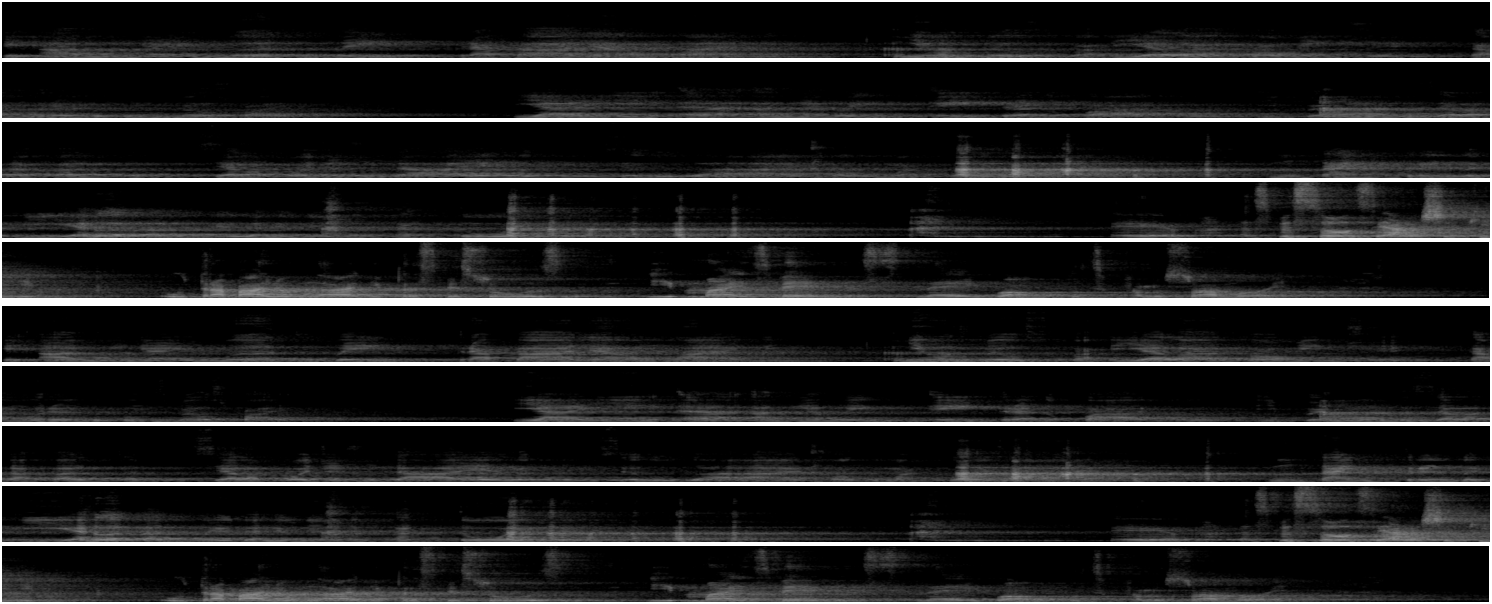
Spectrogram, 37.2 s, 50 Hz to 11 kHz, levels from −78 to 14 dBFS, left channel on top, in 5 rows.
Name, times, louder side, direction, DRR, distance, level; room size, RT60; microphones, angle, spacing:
voice 1, 0.0-2.0 2.3-3.9 4.5-7.0 7.3-8.9 10.0-15.6 15.9-20.5 21.2-25.3 34.8-35.1, right 2 dB, 40° right, 2 dB, 1.3 m, -40 dB
voice 2, 4.4-5.0 14.0-14.6 19.6-20.2 23.9-24.0 24.8-24.9 25.7-26.0 26.8-30.0 30.5-35.1 35.4-36.2, left 1 dB, 10° left, 2 dB, 0.7 m, -33 dB
27.0 x 12.0 x 2.4 m, 2.7 s
head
